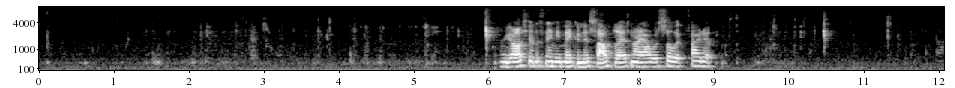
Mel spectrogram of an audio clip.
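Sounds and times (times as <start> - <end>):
wet chewing mouth smacks: 1.2 - 6.2, 9.2 - 11.5.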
